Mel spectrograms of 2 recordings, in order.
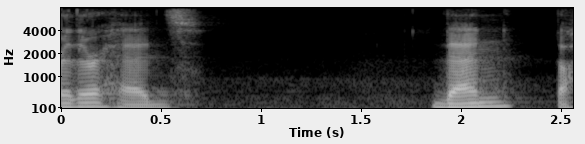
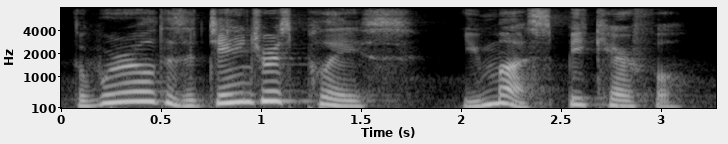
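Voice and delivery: high-pitched cautioning mother voice; mother frog warning; 8 semitones higher than usual. A narrator's reading. Mother to her young leaving the pond, high warning.

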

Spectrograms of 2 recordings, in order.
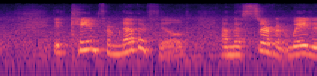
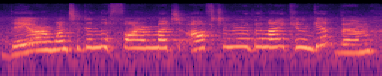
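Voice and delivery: high-pitched character voice for the father; wry father; 11 semitones higher than usual. A narrator's reading. Father answering his wife about the farm horses, wry. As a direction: answer the wife in a sustained, much higher pitch.

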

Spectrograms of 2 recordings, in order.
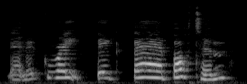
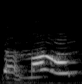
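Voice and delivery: put-on high, louder child's gasp; gasped protest; 13 semitones higher, 5 dB louder than usual. A narrator's reading. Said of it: "gasped Eddie".

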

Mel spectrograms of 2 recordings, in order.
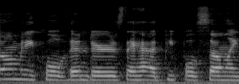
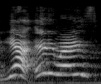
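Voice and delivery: giggly anyways; 12 semitones higher, 10 dB louder than usual. Real, not acted. Still laughing after the slip.

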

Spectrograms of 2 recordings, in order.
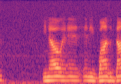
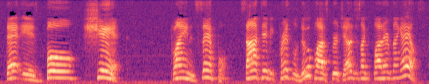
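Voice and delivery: irritated; 4 semitones higher, 5 dB louder than usual. Real, not acted. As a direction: hammer it home, fed up. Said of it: "I just get a little irritated".

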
